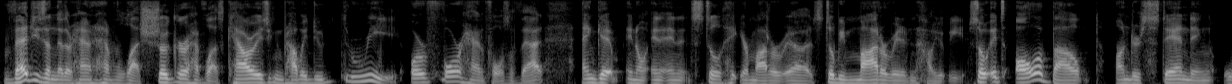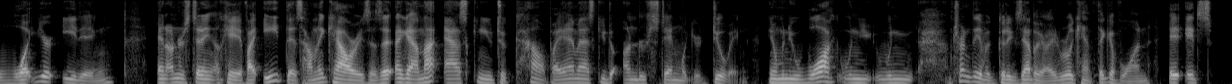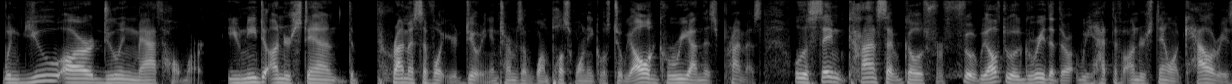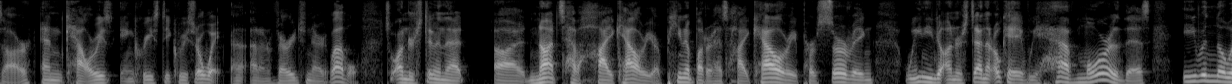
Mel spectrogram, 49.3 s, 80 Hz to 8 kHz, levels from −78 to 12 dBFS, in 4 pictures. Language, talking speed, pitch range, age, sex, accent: English, 235 wpm, 110-140 Hz, 20-39, male, American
